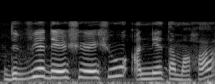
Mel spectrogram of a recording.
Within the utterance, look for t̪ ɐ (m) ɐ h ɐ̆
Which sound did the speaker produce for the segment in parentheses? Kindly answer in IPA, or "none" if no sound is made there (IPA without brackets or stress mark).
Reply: m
